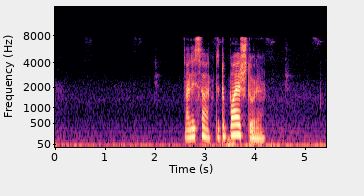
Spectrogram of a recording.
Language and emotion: Russian, angry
